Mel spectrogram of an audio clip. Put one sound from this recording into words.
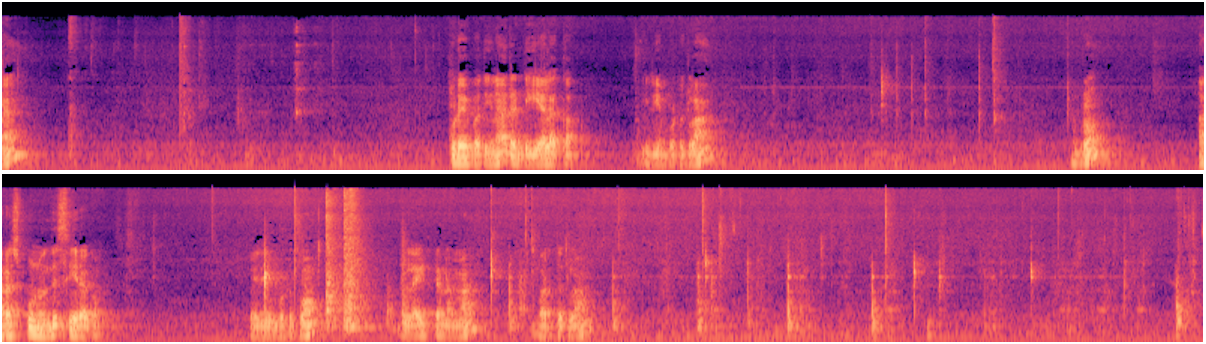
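Hot oil sizzles softly in a pan.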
